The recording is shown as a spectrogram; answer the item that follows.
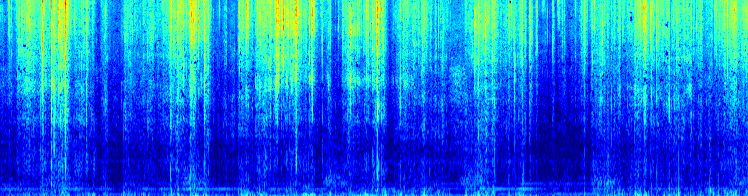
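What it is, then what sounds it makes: Plastic cling film being crinkled. A folded piece of clear plastic cling film is held in both hands while fingertips and nails crinkle and rub it. Dense, bright crackling and rustling runs throughout, with sharper crinkles scattered over a steady low hum.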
